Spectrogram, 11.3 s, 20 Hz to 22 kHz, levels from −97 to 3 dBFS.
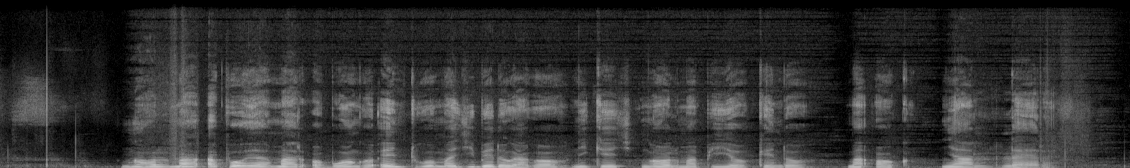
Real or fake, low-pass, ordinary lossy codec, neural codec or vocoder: real; none; none; none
